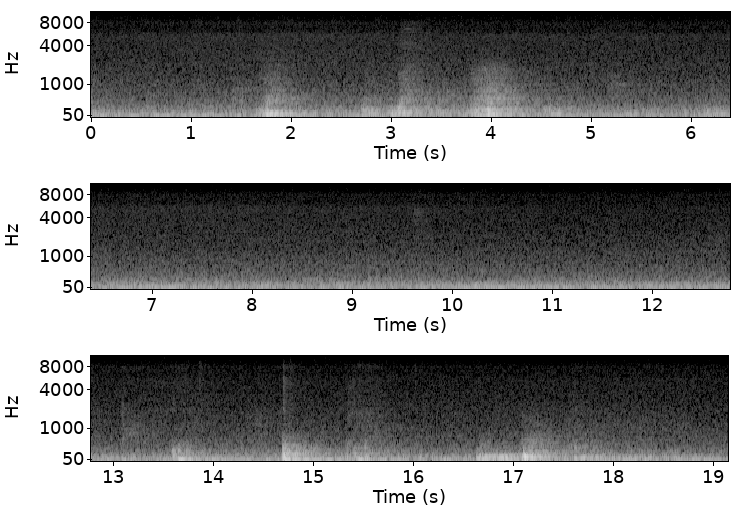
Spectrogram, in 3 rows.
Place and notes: ein organist betritt die dorfkirche von st. peter ording und beginnt nach einer weile, ein orgelstueck, vermutlich von bach, zu spielen: an organ-player entering the church of st. peter and starting to play a piece presumably by js bach
Sankt Peter-Ording, Germany, 9 August 2014, ~18:00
